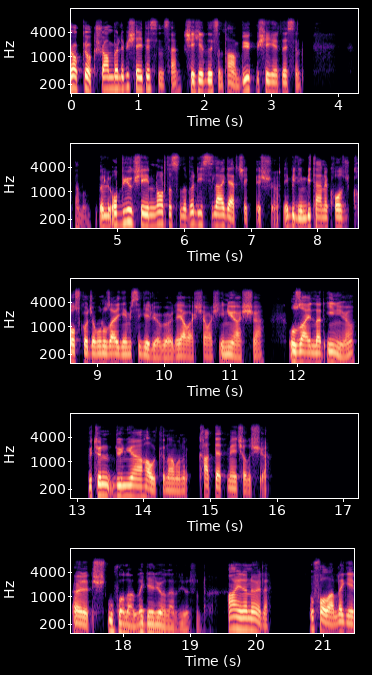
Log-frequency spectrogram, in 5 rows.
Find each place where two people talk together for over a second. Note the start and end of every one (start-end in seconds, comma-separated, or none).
none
